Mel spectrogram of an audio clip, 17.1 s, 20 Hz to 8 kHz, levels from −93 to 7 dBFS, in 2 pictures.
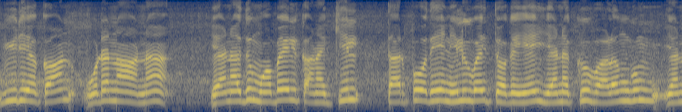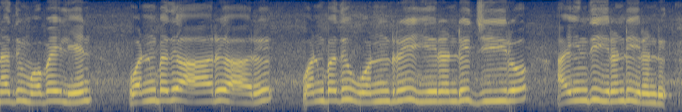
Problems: constant background noise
